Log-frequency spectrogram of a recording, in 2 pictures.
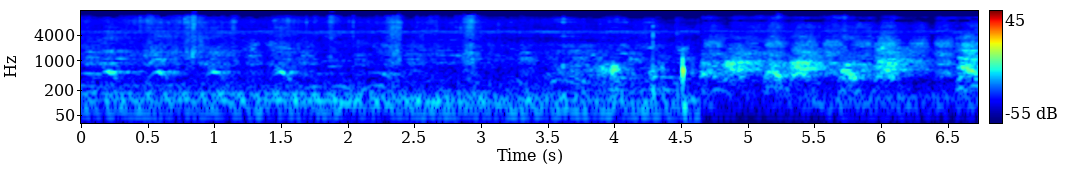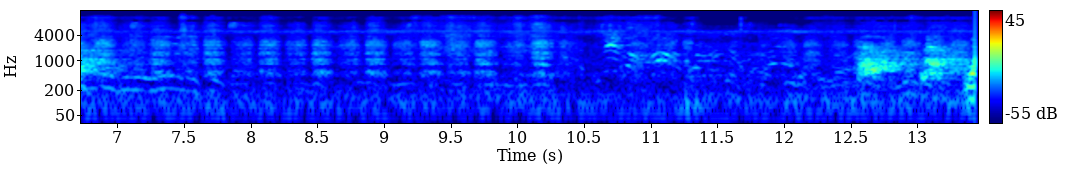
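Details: Rottweiler at MillCoop Rottweiler Kennels, one of several kennel dogs described as quality block-headed Rottweilers, panting in quick rough breaths with scattered short barks and yelps, over men talking and praising the dogs.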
